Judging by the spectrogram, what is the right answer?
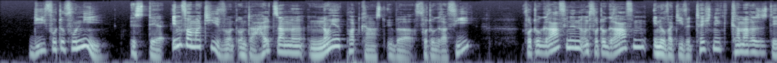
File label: Samson G-Track; zum videos drehen mit der dslr spiegellosen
